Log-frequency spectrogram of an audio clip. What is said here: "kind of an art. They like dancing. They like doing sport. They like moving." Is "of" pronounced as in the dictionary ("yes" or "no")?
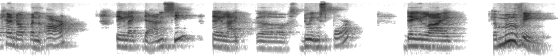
no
